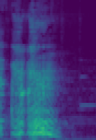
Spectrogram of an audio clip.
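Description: human body sound, throat clearing

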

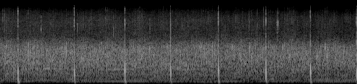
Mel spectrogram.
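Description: crowd, church audience applause

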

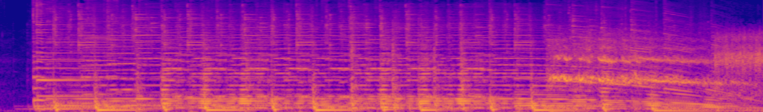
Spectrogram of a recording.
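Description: vehicle, car brakes screeching

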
